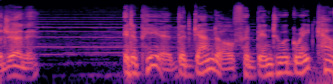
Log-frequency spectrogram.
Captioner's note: narrator reading on-screen text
